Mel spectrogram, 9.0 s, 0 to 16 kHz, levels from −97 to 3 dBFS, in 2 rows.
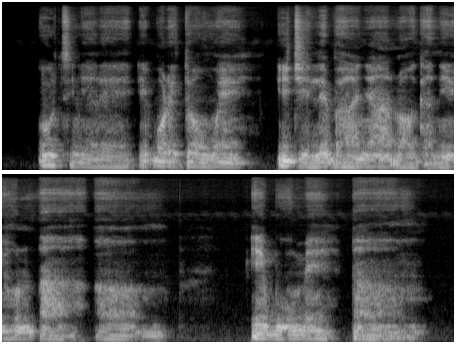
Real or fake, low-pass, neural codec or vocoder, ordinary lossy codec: fake; 14.4 kHz; vocoder, 44.1 kHz, 128 mel bands, Pupu-Vocoder; none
